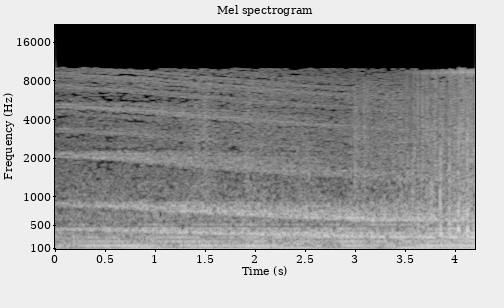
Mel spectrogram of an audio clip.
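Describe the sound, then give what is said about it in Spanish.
A squadron of helicopters flies maneuvers in formation, giving a steady, throbbing rotor and engine drone with a continuous low rumble that swells slightly louder toward the end, with no voices. “Mientras un escuadrón de helicópteros realiza maniobras”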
